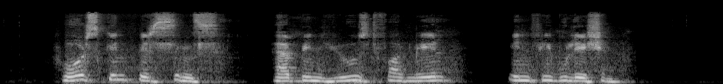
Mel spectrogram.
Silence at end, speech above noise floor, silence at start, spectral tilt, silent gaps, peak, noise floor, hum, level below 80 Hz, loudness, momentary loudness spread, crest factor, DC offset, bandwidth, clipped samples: 0.95 s; 50 dB; 0.6 s; -4.5 dB/octave; none; -2 dBFS; -68 dBFS; none; -52 dBFS; -18 LUFS; 8 LU; 18 dB; under 0.1%; 12.5 kHz; under 0.1%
